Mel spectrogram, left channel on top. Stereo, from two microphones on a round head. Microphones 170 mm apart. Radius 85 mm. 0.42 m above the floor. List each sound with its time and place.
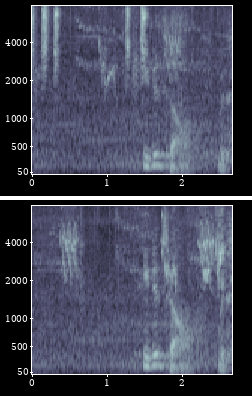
1.5 s a man speaking: 30° right (ahead or behind), 1.1 m; by 2.7 s 25° right (ahead or behind), 2 m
